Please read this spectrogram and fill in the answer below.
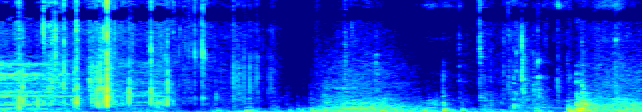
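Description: Small clear plastic resealable bag crinkling and rustling in irregular bursts of clicks and crackles as it is pulled open by hand.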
